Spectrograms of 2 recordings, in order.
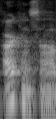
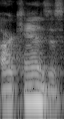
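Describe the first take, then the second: First: The ending does not sound like Kansas. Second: The ending sounds like the word Kansas. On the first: The speaker calls it right. "it's Arkansas, but it's Kansas" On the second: The speaker calls it wrong. "It's not Arkansas"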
